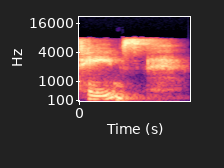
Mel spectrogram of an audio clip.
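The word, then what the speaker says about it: Toews: I'm going to spell her last name for you in case you want to look for this book, because it's T-O-E-W-S, which apparently is pronounced Taves.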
